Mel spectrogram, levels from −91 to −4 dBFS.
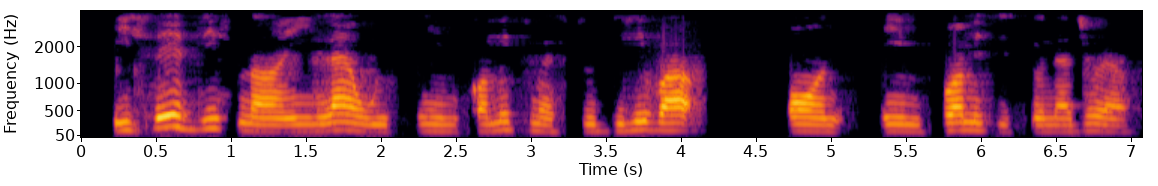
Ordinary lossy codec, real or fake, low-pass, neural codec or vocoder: AAC, 16 kbps; real; 3.6 kHz; none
